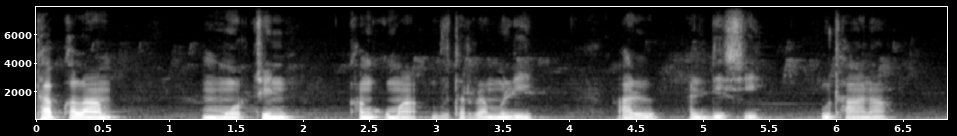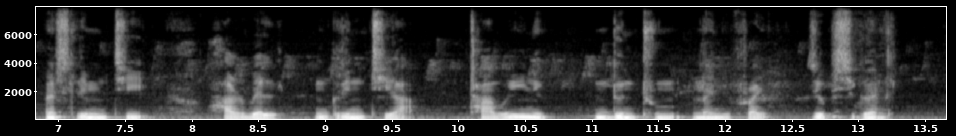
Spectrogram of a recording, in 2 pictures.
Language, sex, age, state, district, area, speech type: Bodo, male, 30-45, Assam, Kokrajhar, rural, read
